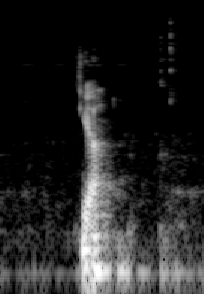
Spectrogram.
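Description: A few faint, quick computer mouse clicks near the end, after a short spoken syllable.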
